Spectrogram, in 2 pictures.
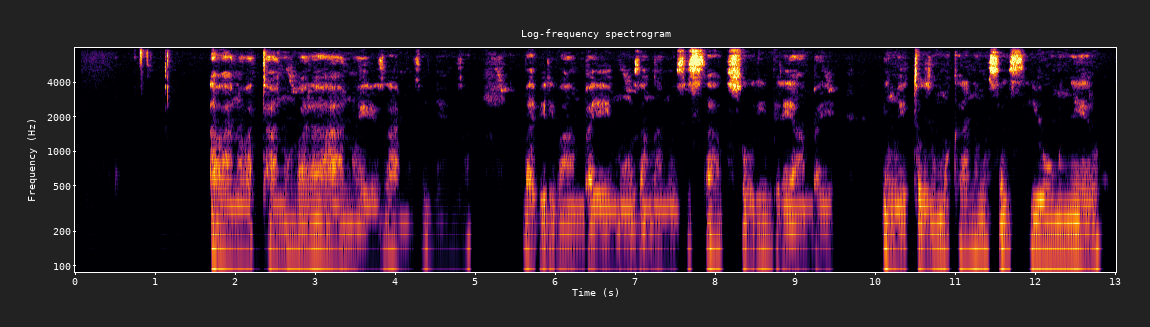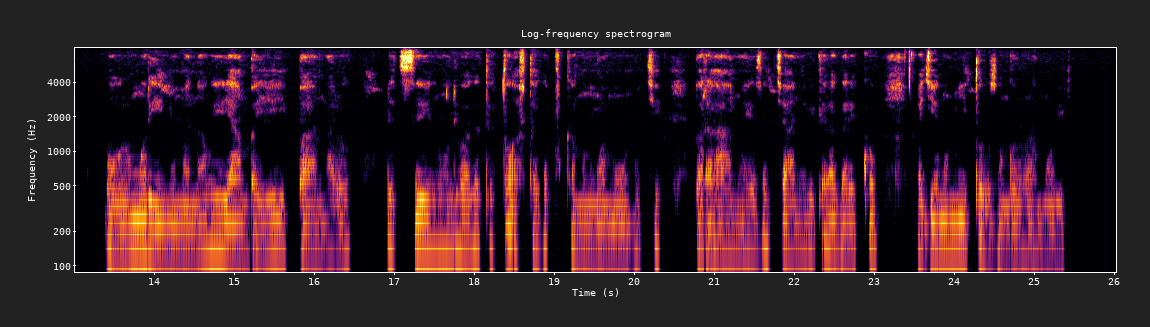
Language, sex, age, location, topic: Kinyarwanda, male, 25-35, Huye, health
